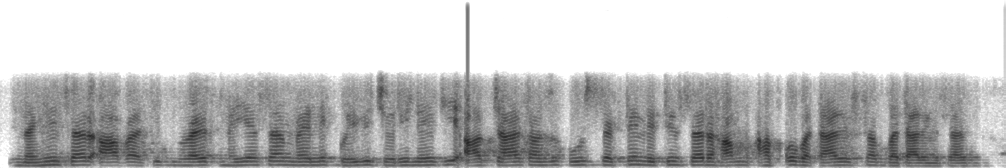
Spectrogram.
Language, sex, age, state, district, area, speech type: Hindi, male, 18-30, Uttar Pradesh, Mirzapur, urban, conversation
